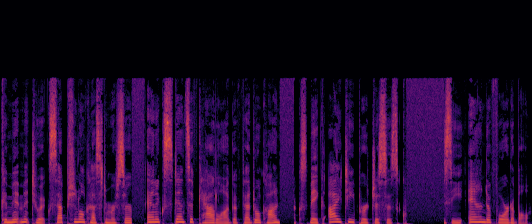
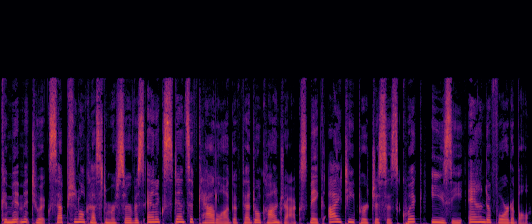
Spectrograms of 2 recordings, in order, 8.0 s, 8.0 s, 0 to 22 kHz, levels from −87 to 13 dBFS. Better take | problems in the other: second | audio cutting out; filled with static; at 2 s, at 4 s and at 6 s for 0.5 s

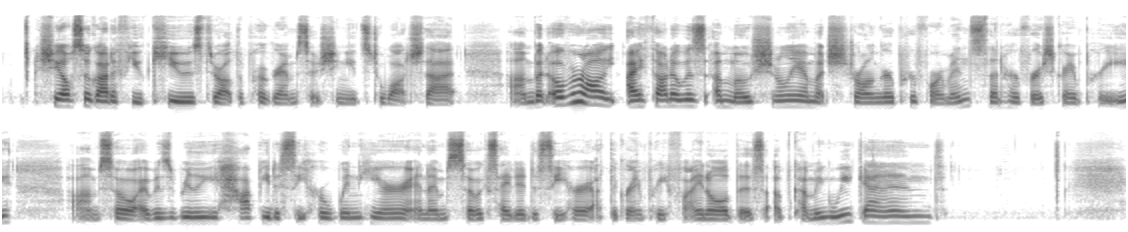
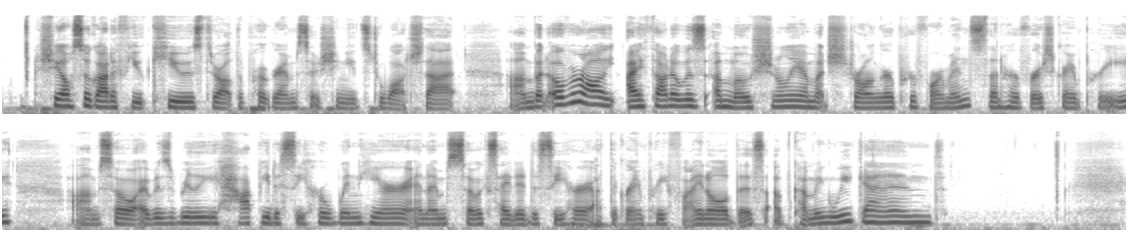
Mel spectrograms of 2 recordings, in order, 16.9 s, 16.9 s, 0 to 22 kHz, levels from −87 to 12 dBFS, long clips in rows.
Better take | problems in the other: second | thin; very; fading below 350 Hz

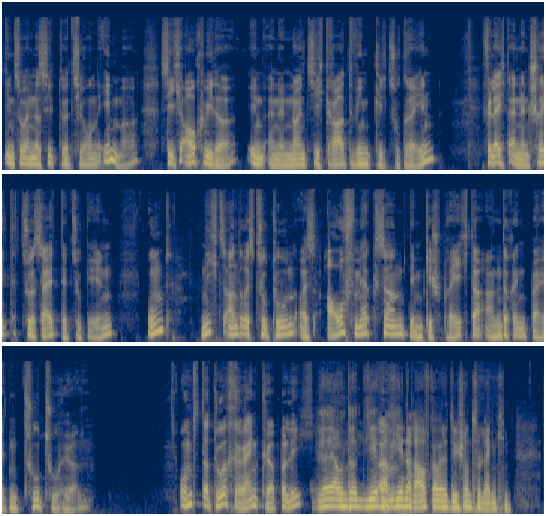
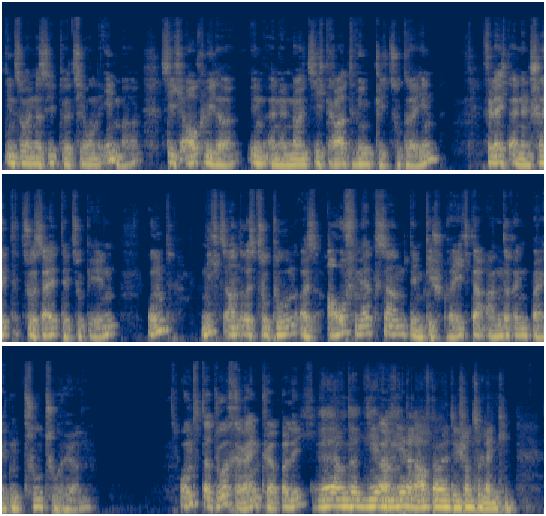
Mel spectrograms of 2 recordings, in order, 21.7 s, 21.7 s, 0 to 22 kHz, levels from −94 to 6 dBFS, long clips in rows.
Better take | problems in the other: first | room echo; very slight; dies away in 0.2 s // off-mic speech; far

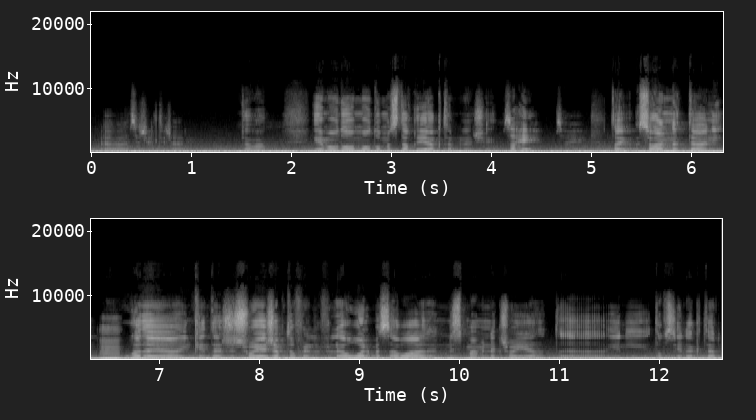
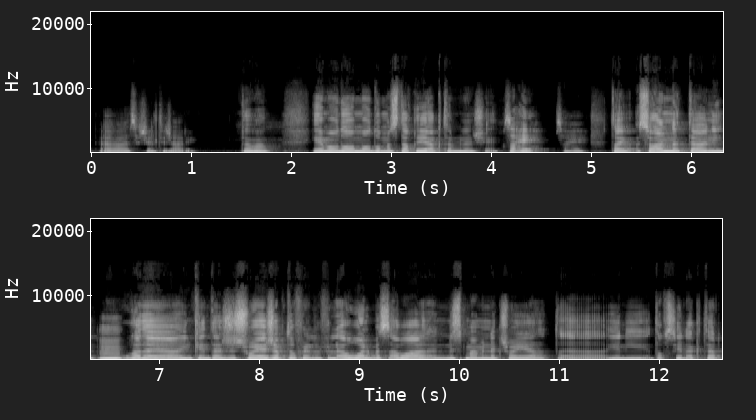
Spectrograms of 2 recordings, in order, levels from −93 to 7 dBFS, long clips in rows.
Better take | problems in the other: second | low rumble; loud; throughout; 9 dB below the speech

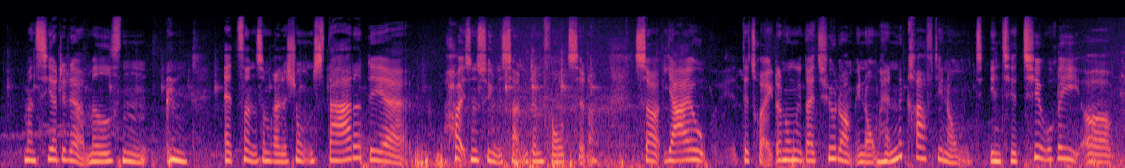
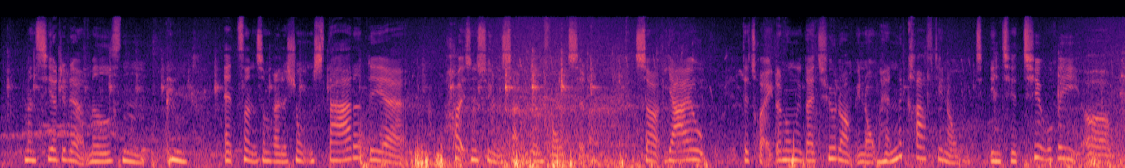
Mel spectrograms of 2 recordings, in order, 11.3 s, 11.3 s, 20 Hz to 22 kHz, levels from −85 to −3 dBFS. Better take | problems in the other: first | wind noise on the microphone; heavy; 5 dB below the speech; occasional gusts in the first

